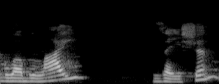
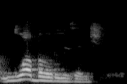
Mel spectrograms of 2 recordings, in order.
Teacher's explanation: kalau yang British itu lie, kalau American lee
